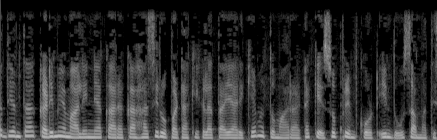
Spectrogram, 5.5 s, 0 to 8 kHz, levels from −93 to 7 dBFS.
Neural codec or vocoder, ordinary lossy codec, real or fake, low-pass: none; none; real; 7.2 kHz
